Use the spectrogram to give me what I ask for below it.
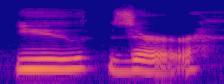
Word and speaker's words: user: user user user user user that U is like a y o u like the word you you Zer user um how many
